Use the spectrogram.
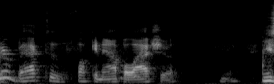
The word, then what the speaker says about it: Appalachia: I divorced Send her back to the fucking Appalachia. You said it right. One time I said Appalachia, almost ended our marriage. I would say Appalachia. I said Appalachian. I said And she said it's Appalachian. Appalachian.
